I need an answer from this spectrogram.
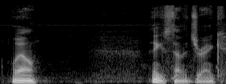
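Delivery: sounding worn out. Host wrapping up a show's sponsor plug, in a tired voice. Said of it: "You sound tired, my guy".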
